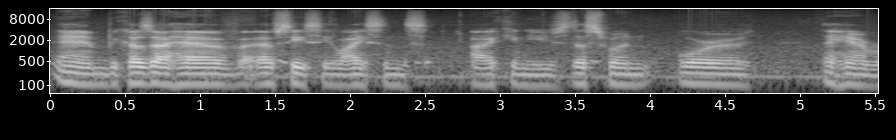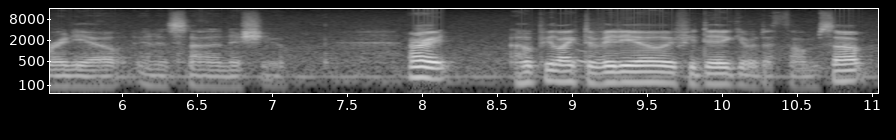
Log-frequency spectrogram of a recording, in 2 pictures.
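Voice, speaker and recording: A man's voice: on the low side, moderate pace. A man giving a casual, plain-spoken product demonstration in an informal walkthrough style. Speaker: product reviewer. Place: indoors, home tabletop recording. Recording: clear steady air-conditioning room noise.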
